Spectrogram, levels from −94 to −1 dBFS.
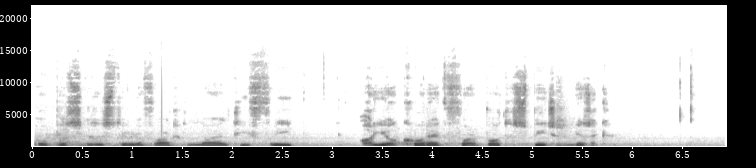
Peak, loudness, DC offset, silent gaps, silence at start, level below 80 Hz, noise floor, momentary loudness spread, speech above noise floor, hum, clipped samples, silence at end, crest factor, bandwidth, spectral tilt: -16 dBFS; -35 LUFS; under 0.1%; none; 0.05 s; -74 dBFS; -67 dBFS; 9 LU; 33 dB; none; under 0.1%; 1.2 s; 18 dB; 13 kHz; -6.5 dB/octave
